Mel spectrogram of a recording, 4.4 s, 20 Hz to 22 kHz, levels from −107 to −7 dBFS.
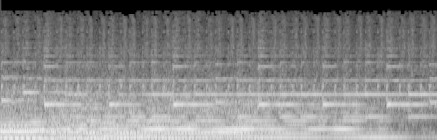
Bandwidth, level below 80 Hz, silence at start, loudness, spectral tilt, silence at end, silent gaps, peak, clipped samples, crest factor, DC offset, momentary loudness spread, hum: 15 kHz; -34 dBFS; 0 s; -18 LUFS; -7 dB/octave; 0 s; none; -4 dBFS; under 0.1%; 14 dB; under 0.1%; 5 LU; none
